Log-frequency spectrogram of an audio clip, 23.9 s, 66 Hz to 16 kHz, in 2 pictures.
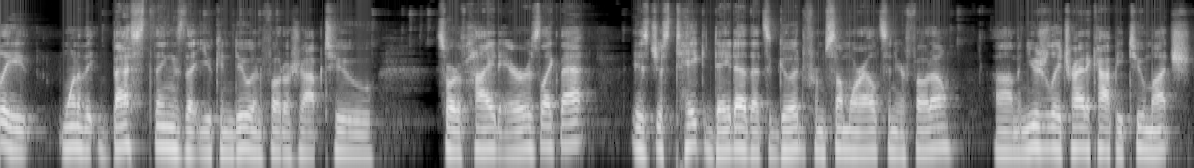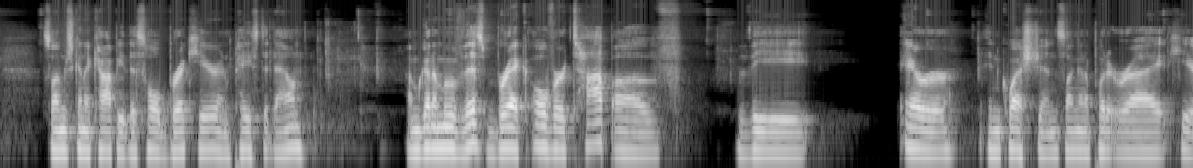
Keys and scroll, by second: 1.3 space, 14.0 ctrl+c, 14.3 ctrl+v, 15.3 ctrl+t, 16.5 shift+space.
